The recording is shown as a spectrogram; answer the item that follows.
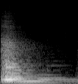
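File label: D1 arco short cello, right; East West; The Ultimate String Collection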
